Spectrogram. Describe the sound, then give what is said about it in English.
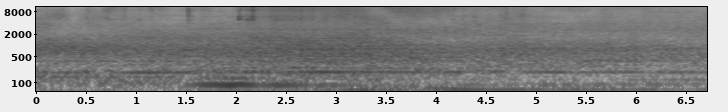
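A steady roar of passing road traffic, with a low engine rumble that swells briefly near the start before settling into a continuous wash of tire and engine noise. No one speaks. “Sorry, I'm just going to let the traffic pass.”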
